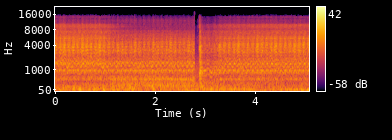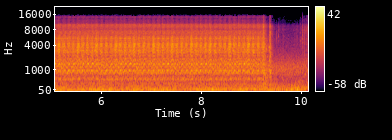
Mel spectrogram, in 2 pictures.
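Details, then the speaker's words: Abandoned 1988 Caprice Classic wagon, unstarted for 15 years, likely with an in-tank fuel pump: the starter cranks unevenly for about ten seconds but it never fires; owner suspects a fuel supply problem or a dead fuel pump and plans to prime it with 50:1 fuel. "you're gonna have to feed her some of the 50 to one get it to fire off and if i can get it to run long enough it should suck fuel up from the fuel tank unless the fuel pump's dead which is possible"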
